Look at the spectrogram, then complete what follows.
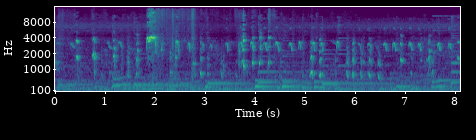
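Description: Northern Vietnamese bantam chickens, a rooster and hens, clucking and pecking while they feed on chopped greens scattered on the coop floor, with a sharp louder burst about two seconds in. A background music melody plays under the clucking.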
